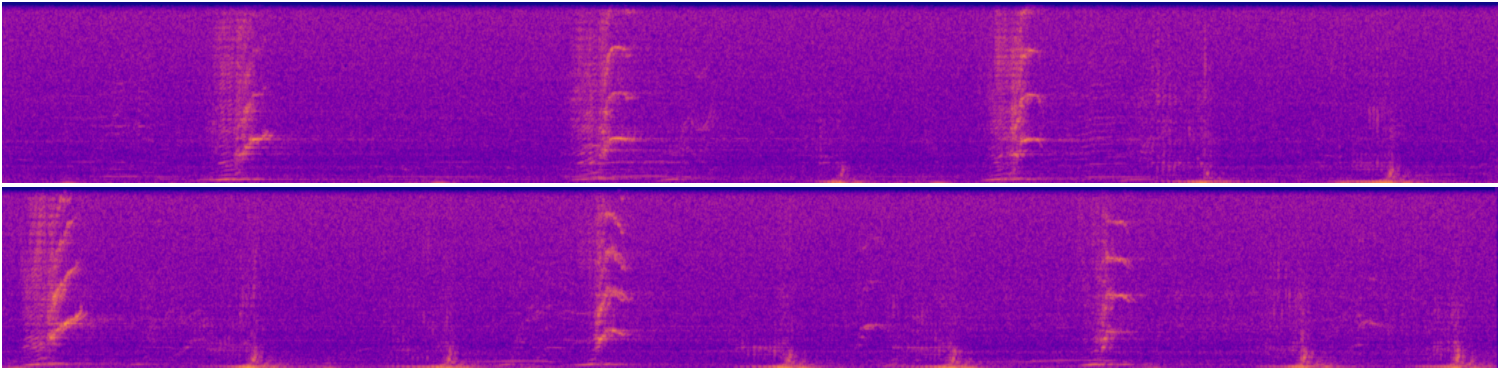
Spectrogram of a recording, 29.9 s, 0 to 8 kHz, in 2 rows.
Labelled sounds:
0.7	1.3	humpback whale, 0.90 to 2.7 kHz
2.3	2.8	humpback whale, 1.2 to 2.4 kHz
4.3	4.8	humpback whale, 0.90 to 1.0 kHz
5.7	6.4	humpback whale, 0.86 to 6.1 kHz
10.1	11.2	humpback whale, 0.80 to 7.9 kHz
13.5	13.8	humpback whale, 0.86 to 1.1 kHz
15.2	15.9	humpback whale, 0.90 to 4.7 kHz
17.0	17.4	humpback whale, 1.0 to 1.2 kHz
20.6	21.3	humpback whale, 0.93 to 6.9 kHz
22.3	22.8	humpback whale, 0.80 to 1.2 kHz
23.6	24.3	humpback whale, 0.80 to 2.0 kHz
25.9	26.4	humpback whale, 1.2 to 8.0 kHz
27.6	28.0	humpback whale, 0.80 to 1.2 kHz
28.6	28.8	humpback whale, 1.8 to 2.1 kHz
29.3	29.6	humpback whale, 1.1 to 1.2 kHz

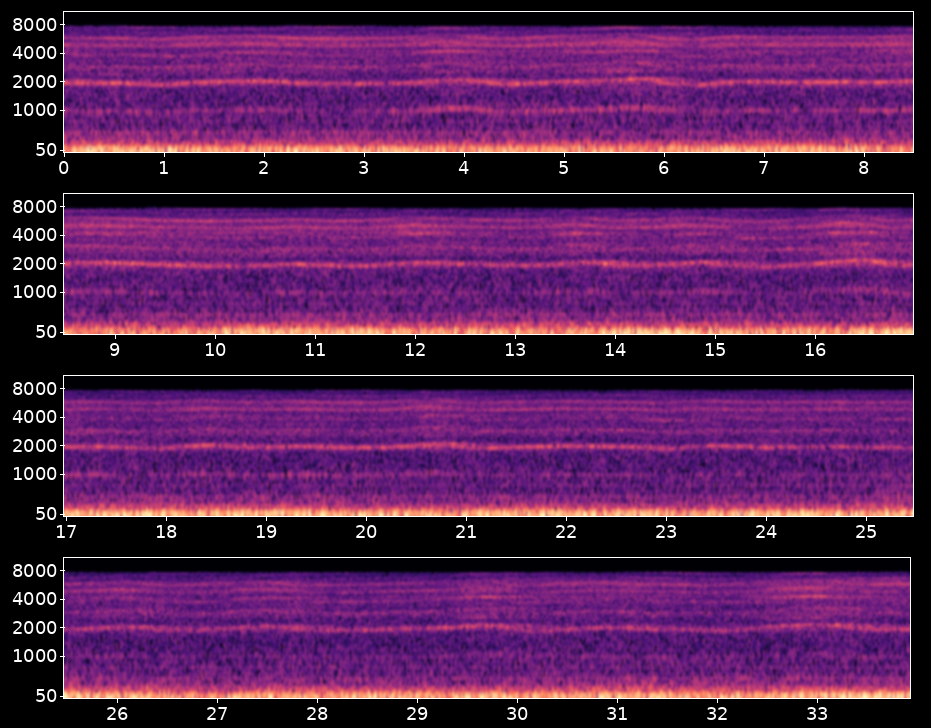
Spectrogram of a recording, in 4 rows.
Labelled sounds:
15.2	15.8	vessel noise, 1.8 to 5.6 kHz

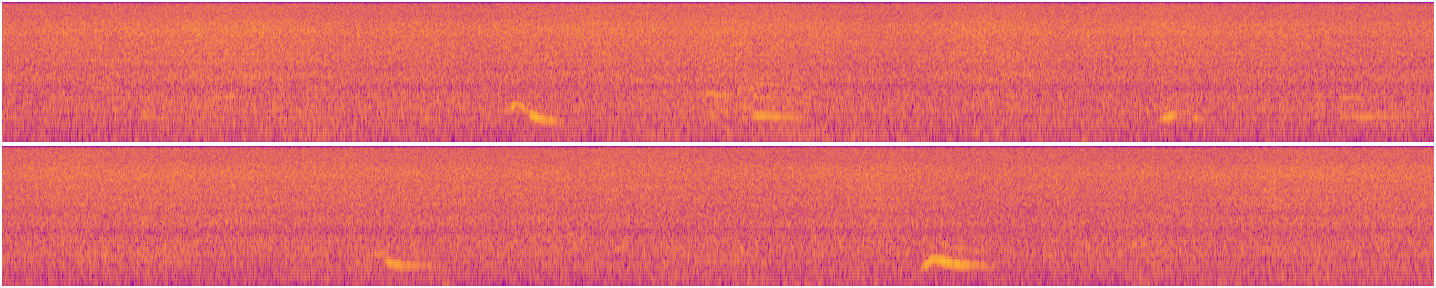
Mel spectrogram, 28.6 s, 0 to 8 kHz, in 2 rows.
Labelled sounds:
7.0	7.8	humpback whale, 0.88 to 1.3 kHz
13.4	13.6	humpback whale, 0.78 to 0.97 kHz

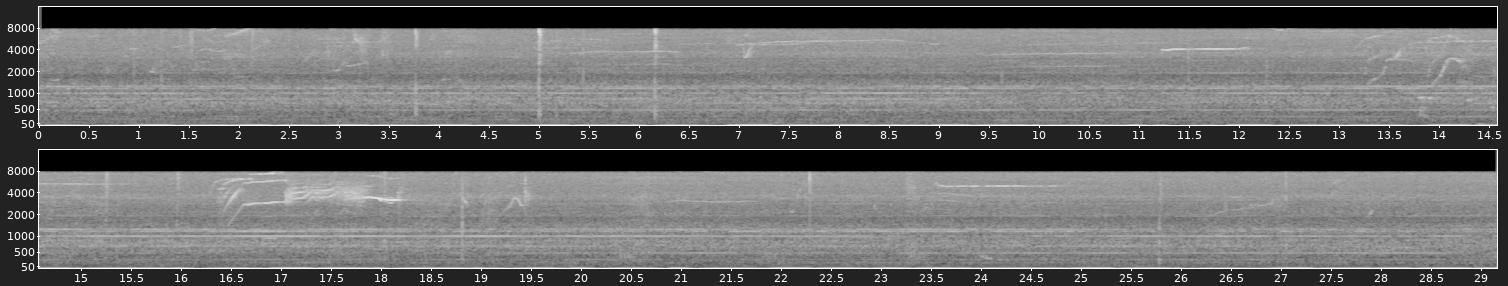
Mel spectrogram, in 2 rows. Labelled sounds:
1.2	3.4	killer whale, southern resident, 2.0 to 8.0 kHz
3.9	4.3	killer whale, southern resident, 5.4 to 8.0 kHz
5.1	6.5	killer whale, southern resident, 3.4 to 5.7 kHz
7.0	9.0	killer whale, southern resident, 3.0 to 5.7 kHz
11.2	12.6	killer whale, southern resident, 3.8 to 8.0 kHz
13.1	14.6	killer whale, southern resident, L pod, call S02iii, 1.3 to 8.0 kHz
13.7	15.6	killer whale, southern resident, 5.0 to 8.0 kHz
16.3	18.4	killer whale, southern resident, 1.3 to 8.0 kHz
18.7	19.5	killer whale, southern resident, 1.5 to 4.1 kHz
20.4	21.9	killer whale, southern resident, 1.4 to 8.0 kHz
23.1	24.9	killer whale, southern resident, 1.4 to 8.0 kHz
26.1	27.0	killer whale, southern resident, 1.8 to 3.7 kHz
27.9	28.3	killer whale, southern resident, whistle, 7.7 to 8.0 kHz

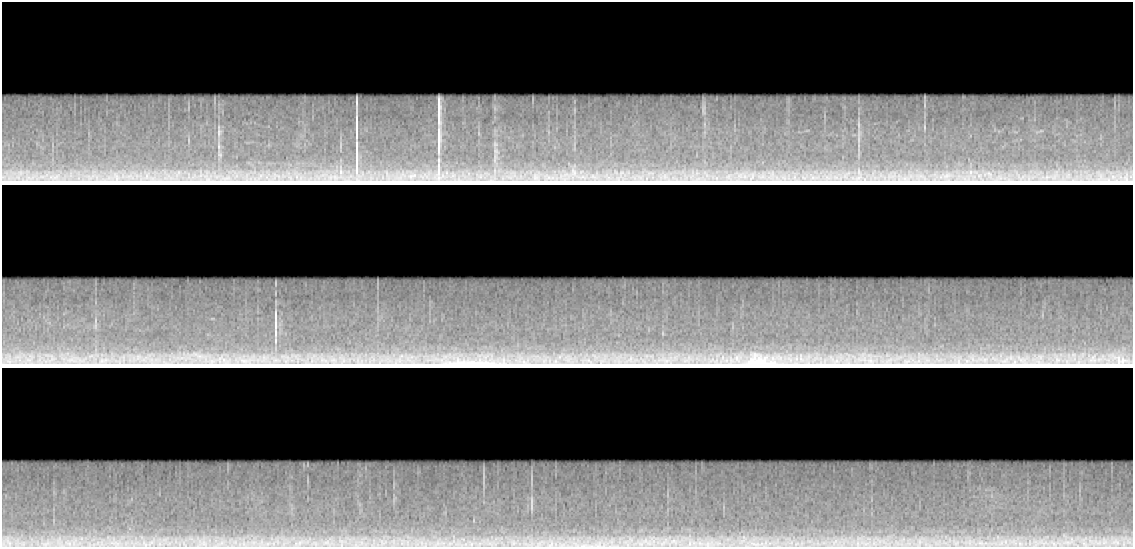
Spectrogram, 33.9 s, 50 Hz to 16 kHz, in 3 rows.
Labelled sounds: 2.4	2.7	Pacific white-sided dolphin, 4.8 to 5.4 kHz

